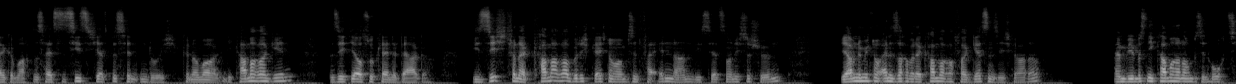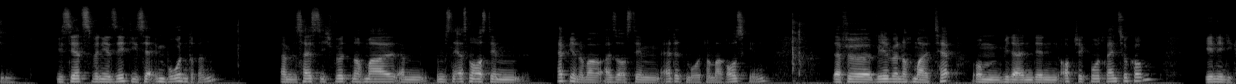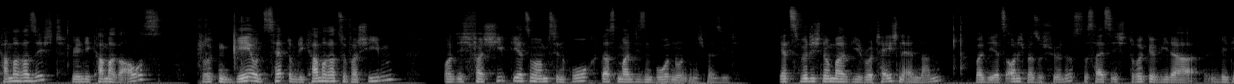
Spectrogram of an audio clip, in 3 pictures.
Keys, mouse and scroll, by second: 1.6 click, 8.2 click, 8.8 click, 9.8 click, 10.4-13.2 middle drag, 13.2 click, 14.7 click, 16.8 click, 18.8-20.4 middle drag, 20.4 Tab, 24.5 click, 25.4 click, 26.7 g, 32.0 click, 34.2 r.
